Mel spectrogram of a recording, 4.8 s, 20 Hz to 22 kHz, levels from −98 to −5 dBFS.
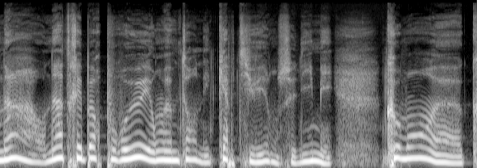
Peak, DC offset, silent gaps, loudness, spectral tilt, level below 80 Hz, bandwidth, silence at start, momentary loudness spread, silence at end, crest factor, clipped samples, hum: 0 dBFS; under 0.1%; none; -13 LUFS; -7 dB/octave; -40 dBFS; 15 kHz; 0 s; 7 LU; 0 s; 12 dB; under 0.1%; none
